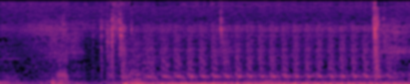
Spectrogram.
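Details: Kia Venga with a gear-selection problem, shifting smoothly with the engine off: on start, a quick, even pulsing whirr at about three beats a second over the engine; owner suspects the clutch not releasing fully, hydraulic side.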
